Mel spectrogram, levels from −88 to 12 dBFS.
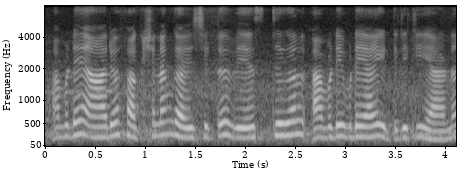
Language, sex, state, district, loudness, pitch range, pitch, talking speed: Malayalam, female, Kerala, Kollam, -15 LUFS, 210-255 Hz, 225 Hz, 100 wpm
